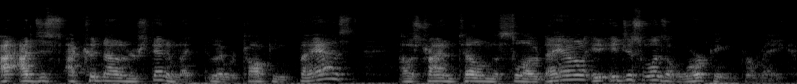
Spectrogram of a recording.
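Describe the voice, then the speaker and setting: With a Southern US accent, a man with a fairly high voice speaks in lively intonation, and audible room echo surrounds him. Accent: Southern US drawl. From US South. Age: old. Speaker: guitar teacher. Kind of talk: casual talk to camera. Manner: halting, many repeated words.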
